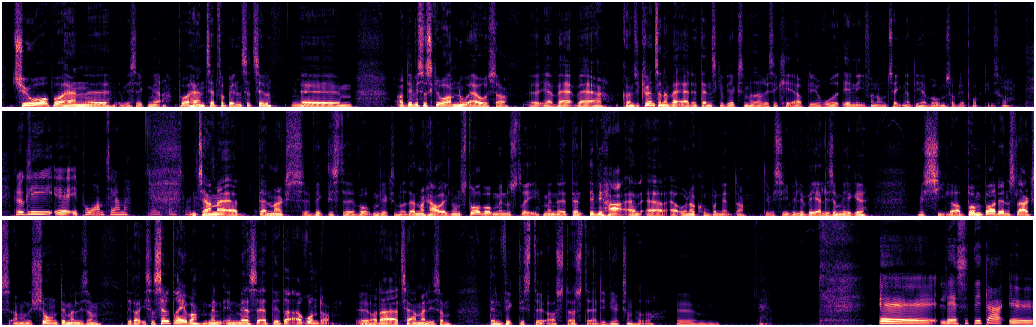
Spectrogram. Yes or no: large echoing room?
no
